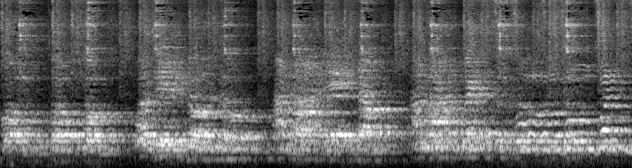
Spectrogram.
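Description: Junior church choir of children singing together, in phrases with brief dips between them about every second and a half.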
